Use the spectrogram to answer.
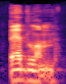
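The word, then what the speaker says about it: bedlam: utter chaos and also gradually people began to pronounce the word Bethlehem in a faster, shorter, lazier way. And the final pronunciation was shortened from Bethlehem to bedum.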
